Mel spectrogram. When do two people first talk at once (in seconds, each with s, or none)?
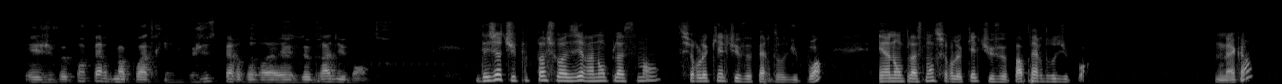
none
